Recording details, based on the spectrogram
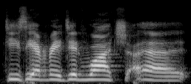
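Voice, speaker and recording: A woman's voice: mid-range voice, steady tone, a little fast, a bit bright. A woman co-hosting a podcast in casual chat, blunt, joking and salty-tongued. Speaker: podcast co-host.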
